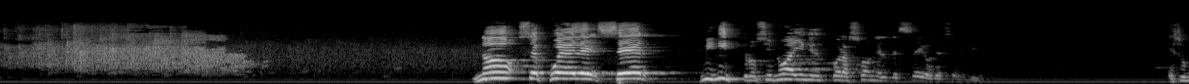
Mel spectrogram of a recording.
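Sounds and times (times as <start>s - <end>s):
audience applauding: 0.0s - 4.8s
speech: 4.7s - 9.9s, 11.7s - 11.8s.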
